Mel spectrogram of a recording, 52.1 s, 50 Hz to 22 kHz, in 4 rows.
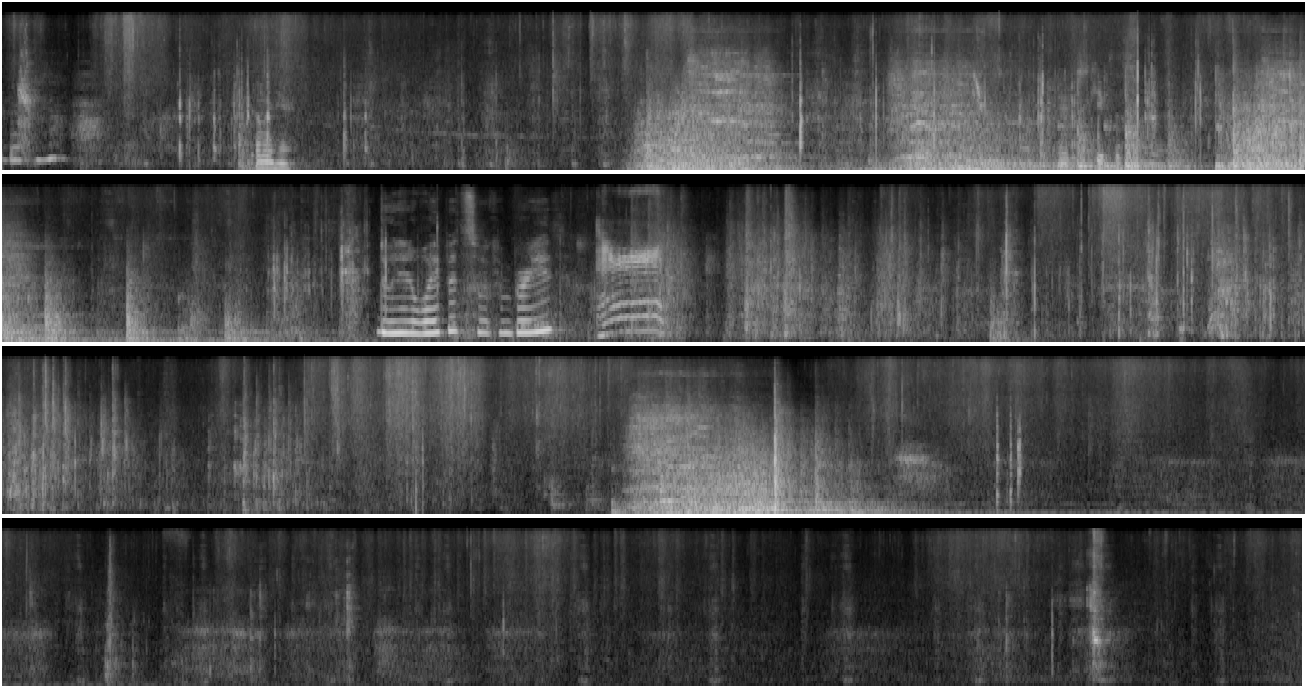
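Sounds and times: rustling in straw and cloth: 0.0s - 17.4s, 19.4s - 32.8s, 33.4s - 52.0s
goat calling: 19.0s - 19.7s.

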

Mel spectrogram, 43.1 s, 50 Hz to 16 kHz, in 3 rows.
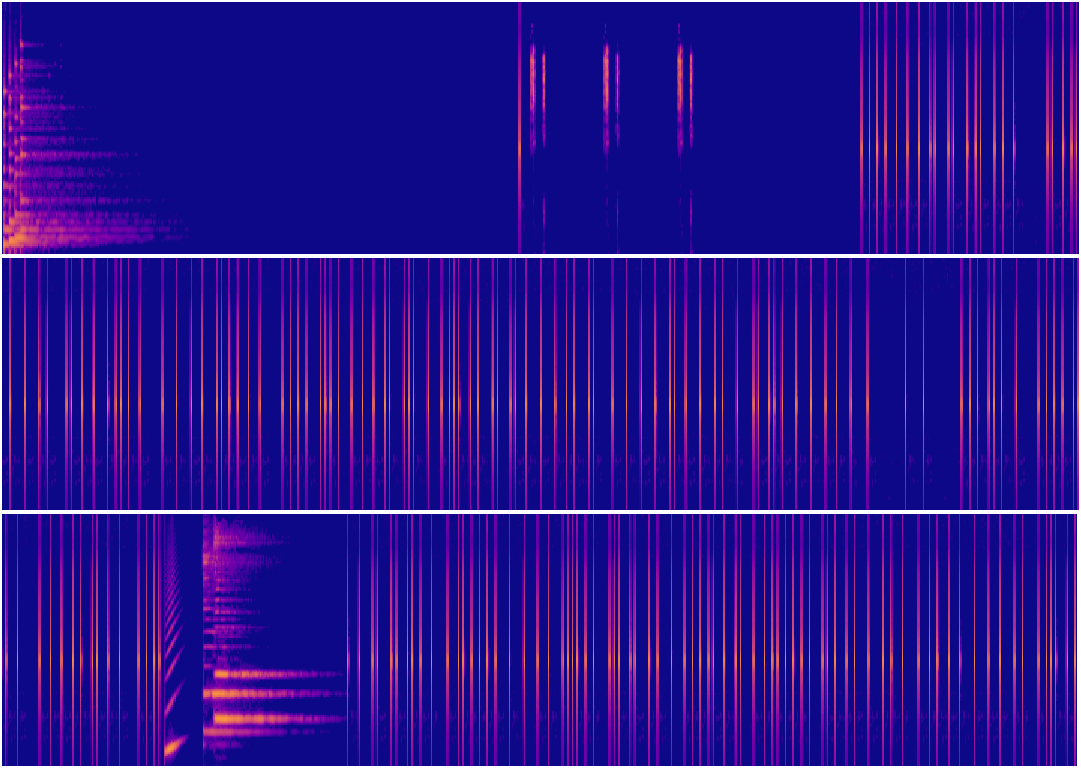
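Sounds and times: keyboard typing beeps: 29.5s - 43.0s
short chime: 31.4s - 33.0s.

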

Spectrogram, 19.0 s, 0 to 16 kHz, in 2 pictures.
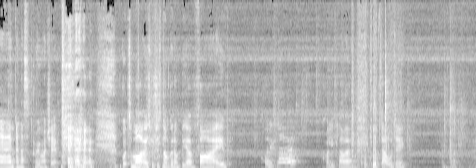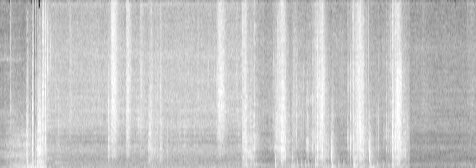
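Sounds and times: food crackling in a pan: 10.4s - 17.8s.

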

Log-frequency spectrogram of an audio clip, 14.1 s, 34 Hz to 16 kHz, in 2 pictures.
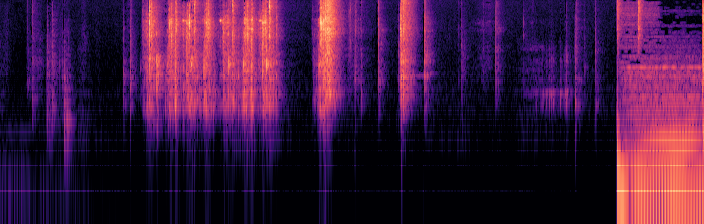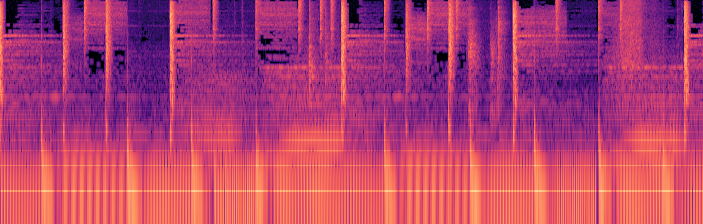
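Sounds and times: toy rifle parts clicking and rattling: 0.3s - 6.1s
music with a beat: 6.2s - 14.0s.

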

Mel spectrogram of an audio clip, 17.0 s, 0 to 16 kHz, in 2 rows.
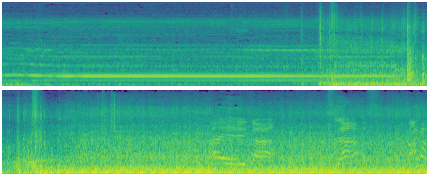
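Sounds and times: electrical hum: 0.0s - 17.0s
engine droning: 0.0s - 17.0s
diesel engine starting: 5.8s - 17.0s.

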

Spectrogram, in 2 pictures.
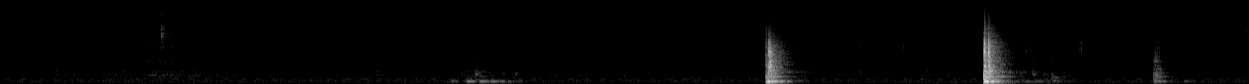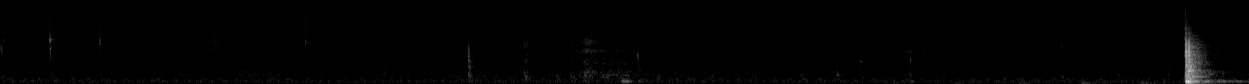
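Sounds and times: loud knocks: 7.7s - 8.0s, 9.8s - 10.2s, 24.4s - 24.7s.

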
